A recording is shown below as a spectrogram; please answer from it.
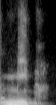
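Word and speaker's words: μήν: Yunanca'da mina, mendir. Eski Yunanca'da mendir. Min okunur şimdi.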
